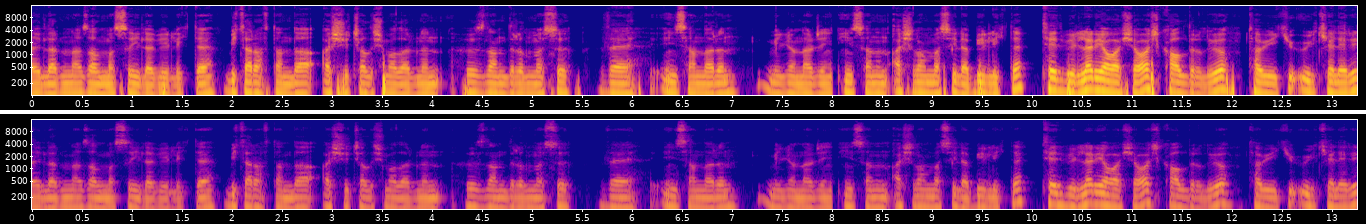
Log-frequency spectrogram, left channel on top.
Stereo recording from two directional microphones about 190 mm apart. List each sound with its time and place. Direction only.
0.0 s speech: 55° left (ahead or behind)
